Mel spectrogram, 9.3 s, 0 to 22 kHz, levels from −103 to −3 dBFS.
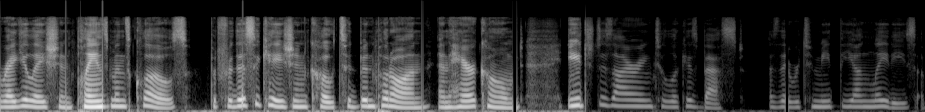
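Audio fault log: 0.65 s, 2.42 s, 4.21 s, 5.12–5.16 s, 7.85–7.88 s: block of digital silence. The output buffer went unfilled in time, so the sound dropped straight to silence, giving ticks at 0.65, 2.42 and 4.21 s and audible holes of about 43 and 36 ms. The 10.7 ms gap fits a 512-sample buffer; the 43 ms gap fits 2048 samples.
0.80–1.02 s, 5.85 s to end: sudden gain jump. A digital gain change was likely applied without a ramp, so the speech and its background noise step up together by about 12 dB for 0.22 s, then from 5.85 s drop abruptly by about 24 dB for the remainder.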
